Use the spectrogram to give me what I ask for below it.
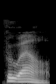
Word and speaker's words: فول: Fava beans Arabic, full pronounced fuel are a common staple food in the Egyptian diet, eaten by rich and poor alike.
